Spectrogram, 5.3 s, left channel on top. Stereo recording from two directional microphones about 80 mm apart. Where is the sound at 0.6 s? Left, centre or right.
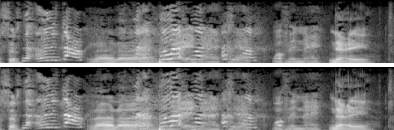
Left.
